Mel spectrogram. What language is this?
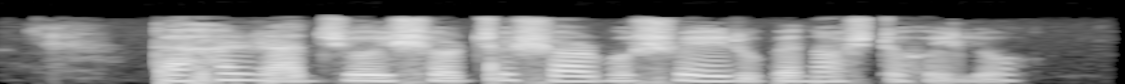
Bangla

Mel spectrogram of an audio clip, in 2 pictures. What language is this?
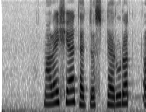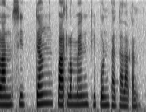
Javanese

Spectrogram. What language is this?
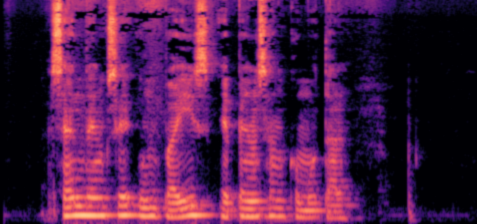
Galician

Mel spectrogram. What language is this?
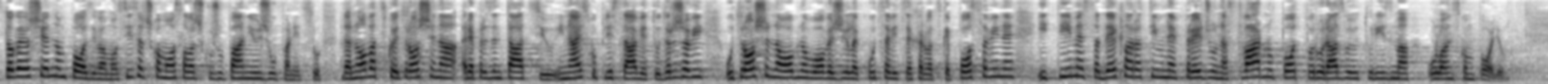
Croatian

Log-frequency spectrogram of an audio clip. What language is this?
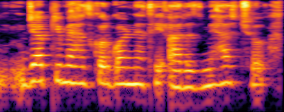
Kashmiri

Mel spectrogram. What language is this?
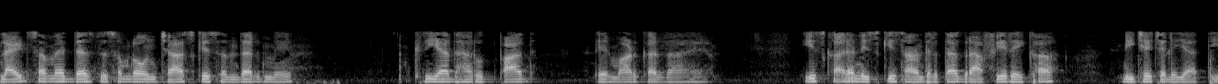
Hindi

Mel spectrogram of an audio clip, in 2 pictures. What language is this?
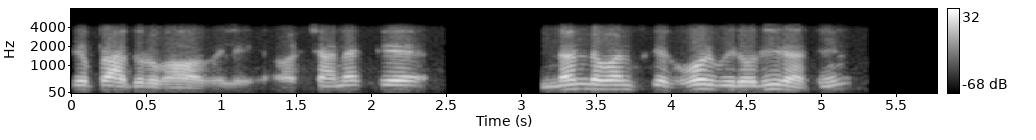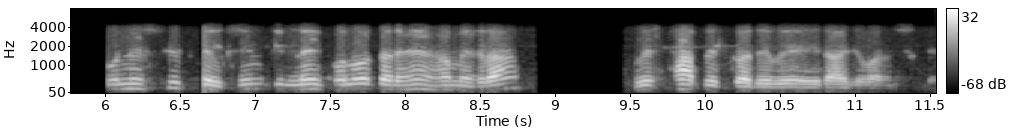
Maithili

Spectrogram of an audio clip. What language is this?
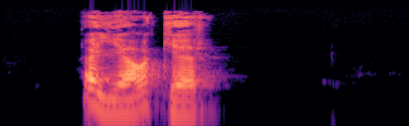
Kabyle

